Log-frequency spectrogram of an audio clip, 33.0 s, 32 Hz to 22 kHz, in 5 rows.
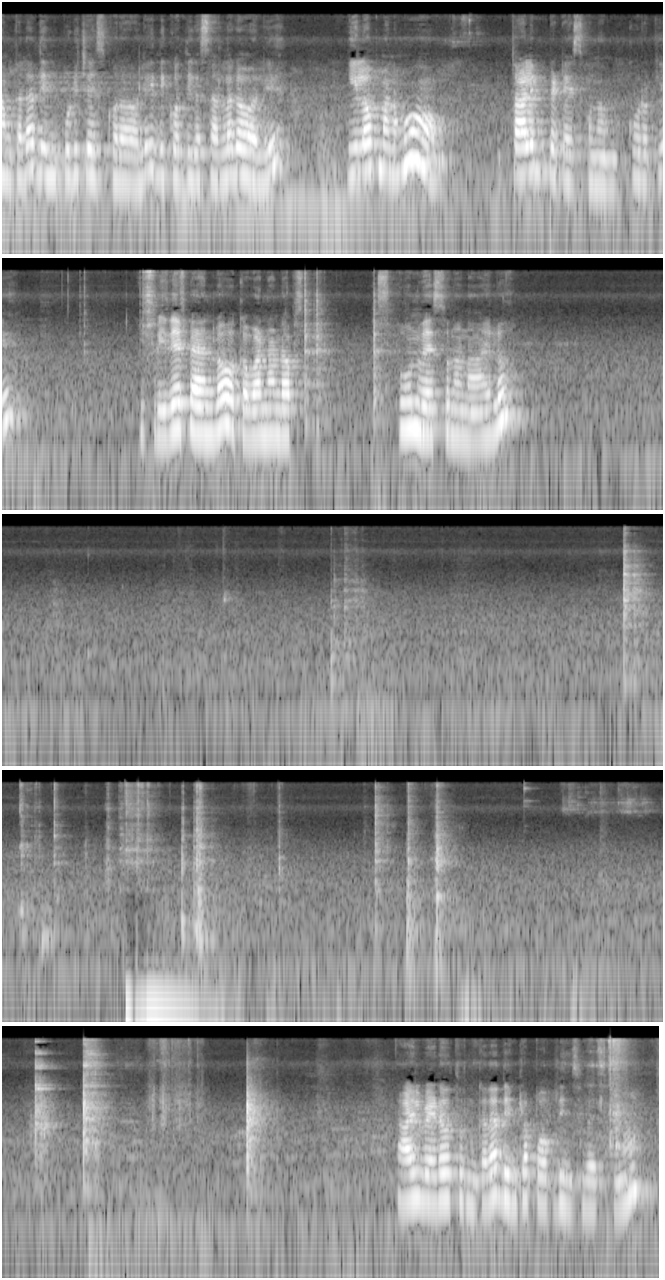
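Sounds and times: steel utensils clinking: 32.2s - 32.8s.

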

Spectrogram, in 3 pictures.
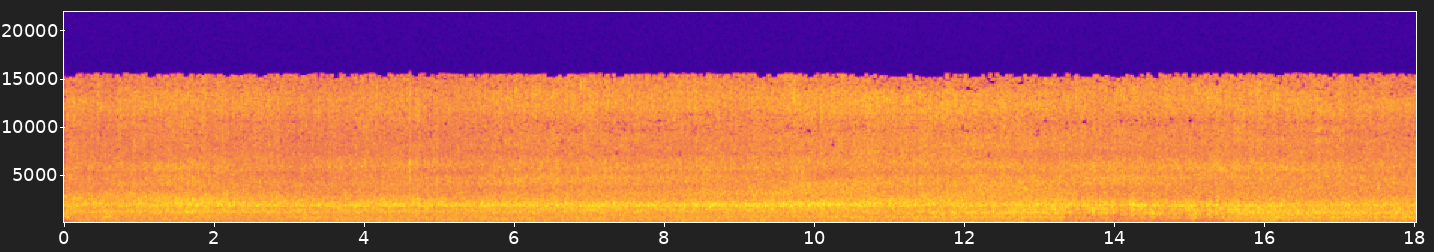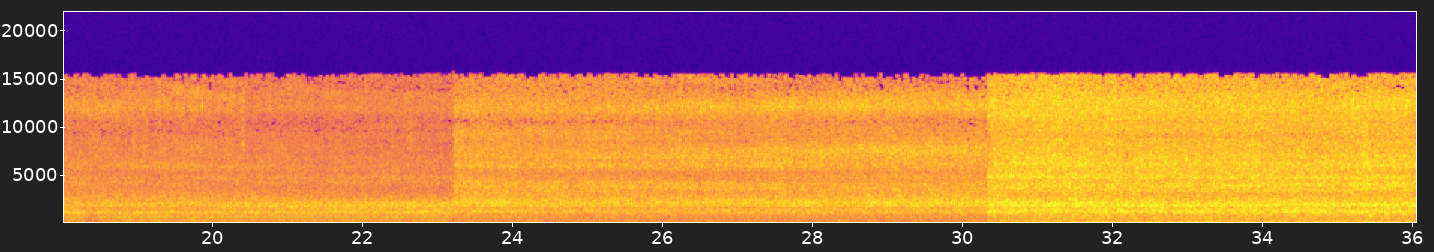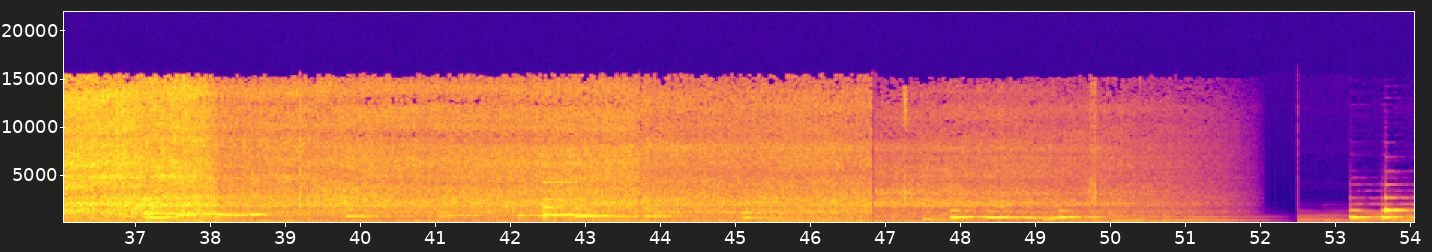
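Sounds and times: river water roaring: 0.0s - 51.8s.

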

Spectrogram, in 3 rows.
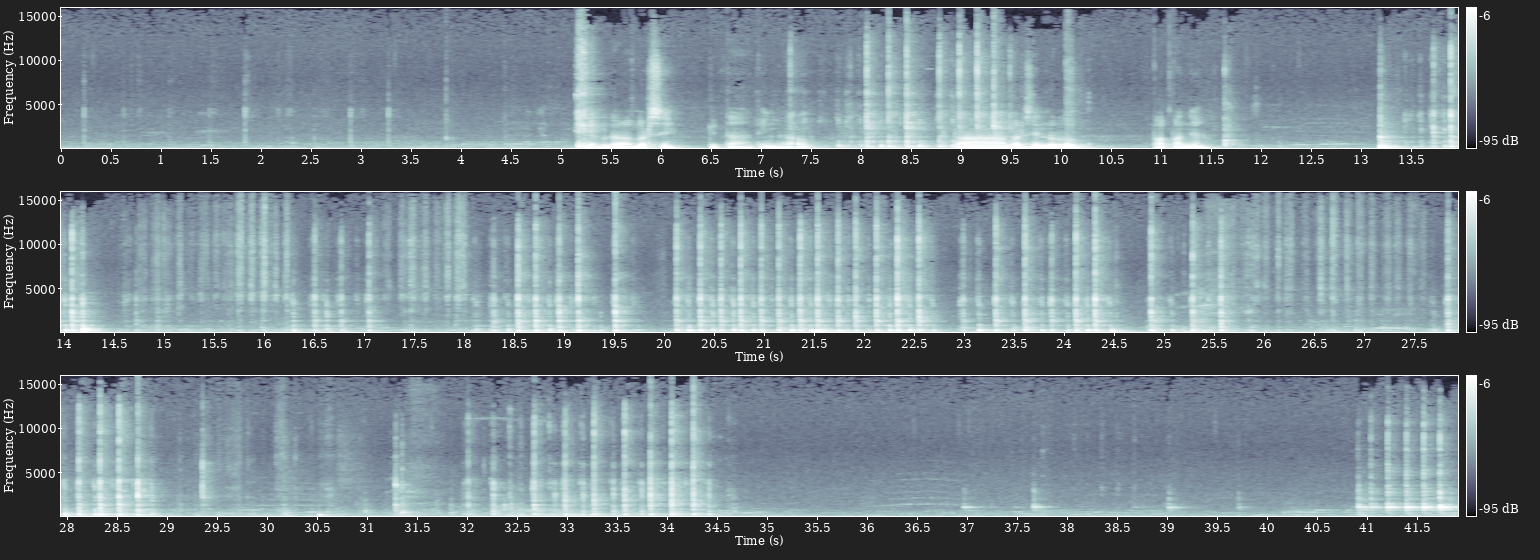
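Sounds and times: scratchy scrubbing: 25.7s - 27.8s.

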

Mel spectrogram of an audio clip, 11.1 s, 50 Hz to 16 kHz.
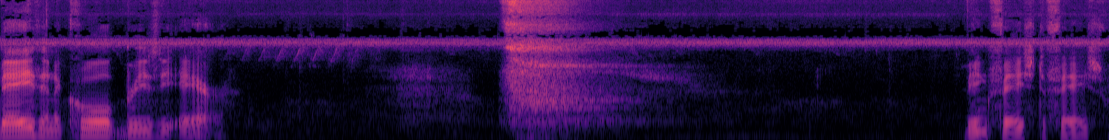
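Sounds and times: high-pitched insect trill: 0.0s - 11.0s
loud breath out: 3.8s - 7.0s.

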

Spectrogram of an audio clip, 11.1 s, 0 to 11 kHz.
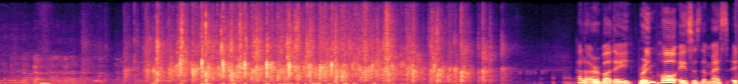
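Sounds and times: crowd applauding: 1.8s - 8.0s.

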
